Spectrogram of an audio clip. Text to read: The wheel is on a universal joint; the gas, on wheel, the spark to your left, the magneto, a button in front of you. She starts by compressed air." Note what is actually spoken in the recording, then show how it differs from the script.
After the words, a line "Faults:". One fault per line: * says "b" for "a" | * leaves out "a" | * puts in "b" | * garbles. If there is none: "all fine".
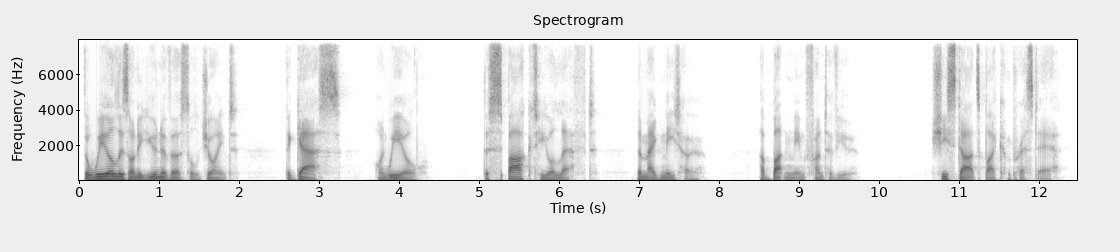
The wheel is on a universal joint; the gas, on wheel, the spark to your left, the magneto, a button in front of you. She starts by compressed air."
Faults:
all fine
